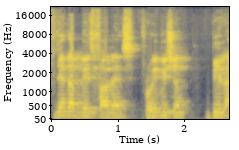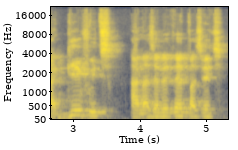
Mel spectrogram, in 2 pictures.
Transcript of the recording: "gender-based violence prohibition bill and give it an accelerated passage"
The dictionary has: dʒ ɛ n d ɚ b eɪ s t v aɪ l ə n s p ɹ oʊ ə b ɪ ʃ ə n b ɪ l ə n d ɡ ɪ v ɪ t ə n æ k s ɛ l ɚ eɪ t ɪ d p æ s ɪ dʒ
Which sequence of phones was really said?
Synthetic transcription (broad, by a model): dʒ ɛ n d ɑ b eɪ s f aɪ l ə n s p ɹ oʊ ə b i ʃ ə n b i l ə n ɡ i f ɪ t ə n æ s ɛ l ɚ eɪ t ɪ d p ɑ s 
